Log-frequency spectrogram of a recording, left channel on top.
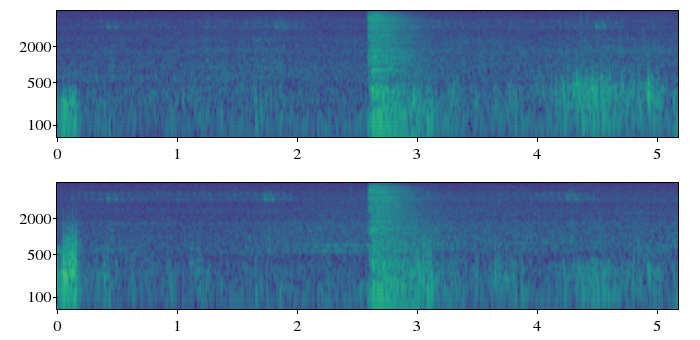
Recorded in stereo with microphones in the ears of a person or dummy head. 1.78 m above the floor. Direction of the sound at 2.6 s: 45° left (ahead or behind).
